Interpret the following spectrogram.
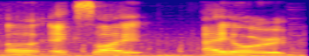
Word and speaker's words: Xiao: her default name is Xiao, which I like. I'm pretty sure I'm pronouncing it right cuz it's X X I A O. I'm pretty sure it is Xiao.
